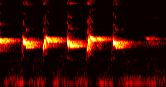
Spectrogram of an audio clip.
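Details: Tame yellow-vented bulbul giving five sharp whistled notes, each with a quick rising flick into a level tone, spaced about a quarter second apart, then a faint trailing note.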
